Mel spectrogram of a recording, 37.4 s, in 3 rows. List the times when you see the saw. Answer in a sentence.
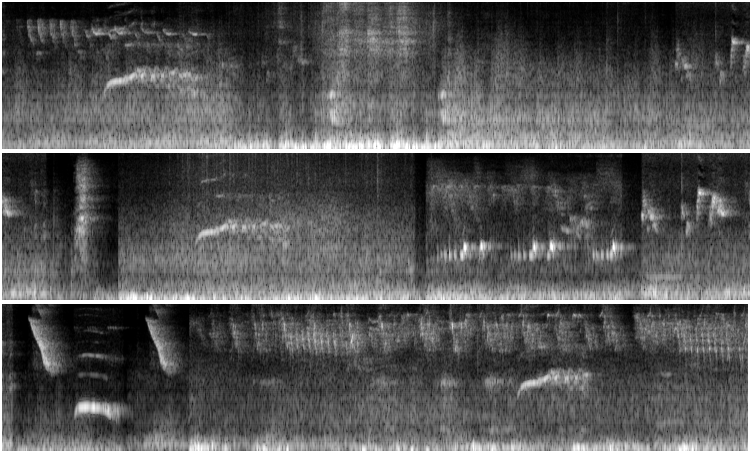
You can hear the saw from 5.3 to 7.0 s.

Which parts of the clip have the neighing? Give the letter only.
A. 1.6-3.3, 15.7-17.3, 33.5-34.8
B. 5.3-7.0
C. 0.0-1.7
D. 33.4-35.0
A.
